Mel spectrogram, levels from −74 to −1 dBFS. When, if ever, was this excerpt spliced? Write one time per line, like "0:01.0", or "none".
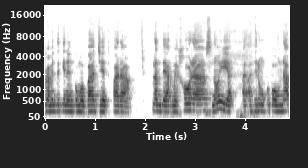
none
